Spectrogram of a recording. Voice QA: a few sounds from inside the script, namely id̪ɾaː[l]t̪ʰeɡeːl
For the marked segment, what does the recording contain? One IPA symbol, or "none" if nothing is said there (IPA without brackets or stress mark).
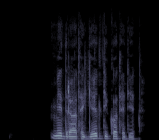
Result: none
